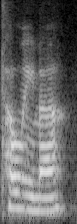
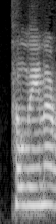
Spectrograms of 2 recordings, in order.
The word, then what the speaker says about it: Telina: And my name you say it Telina. Telina. Anyway, thank you. Yeah, Telina rhymes with Selena.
